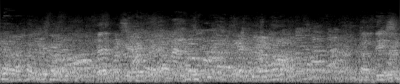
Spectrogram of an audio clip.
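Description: Many diners talking at once in a restaurant dining room: a steady babble of overlapping voices, with no single speaker standing out.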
